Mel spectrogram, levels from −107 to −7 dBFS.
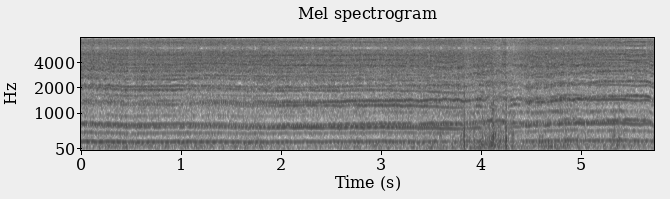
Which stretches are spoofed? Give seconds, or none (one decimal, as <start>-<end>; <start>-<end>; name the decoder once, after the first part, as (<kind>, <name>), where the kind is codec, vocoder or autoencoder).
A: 0.0-5.7 (vocoder, BigVGAN v2)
